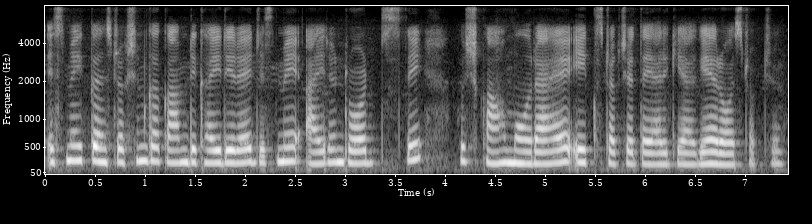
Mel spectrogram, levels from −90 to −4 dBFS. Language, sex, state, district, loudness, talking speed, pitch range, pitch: Hindi, female, Arunachal Pradesh, Lower Dibang Valley, -18 LUFS, 200 wpm, 210-235 Hz, 225 Hz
